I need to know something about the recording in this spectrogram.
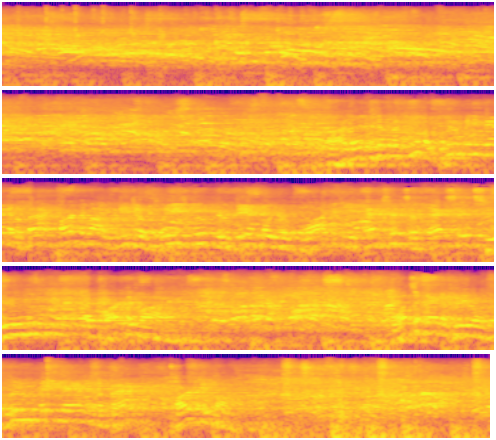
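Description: A crowd of spectators chatters steadily in an echoing gym.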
